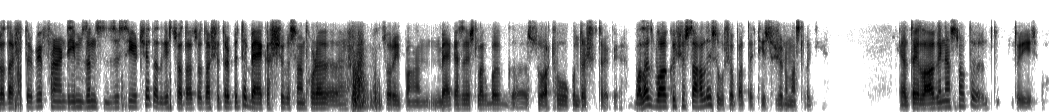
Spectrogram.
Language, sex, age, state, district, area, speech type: Kashmiri, male, 30-45, Jammu and Kashmir, Srinagar, urban, conversation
